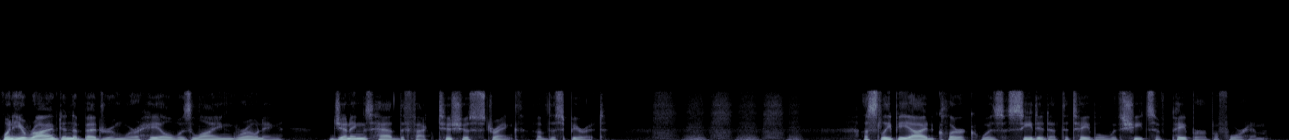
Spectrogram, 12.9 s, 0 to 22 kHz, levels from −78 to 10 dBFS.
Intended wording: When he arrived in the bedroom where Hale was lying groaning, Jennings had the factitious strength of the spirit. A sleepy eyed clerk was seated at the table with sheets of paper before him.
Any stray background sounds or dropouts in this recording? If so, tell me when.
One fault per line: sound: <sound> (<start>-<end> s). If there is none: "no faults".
sound: breath (6.5-8.1 s)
